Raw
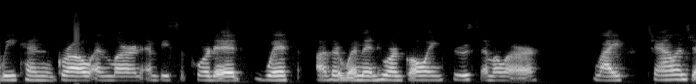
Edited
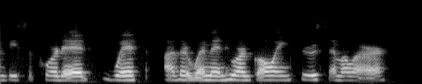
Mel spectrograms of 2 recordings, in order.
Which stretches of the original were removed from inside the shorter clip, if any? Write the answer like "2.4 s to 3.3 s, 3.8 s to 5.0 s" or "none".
none

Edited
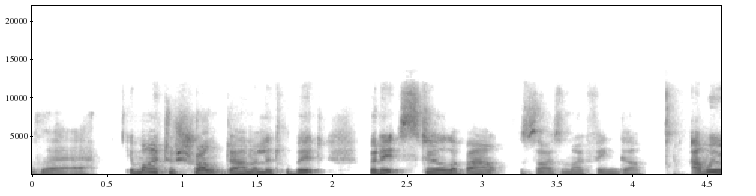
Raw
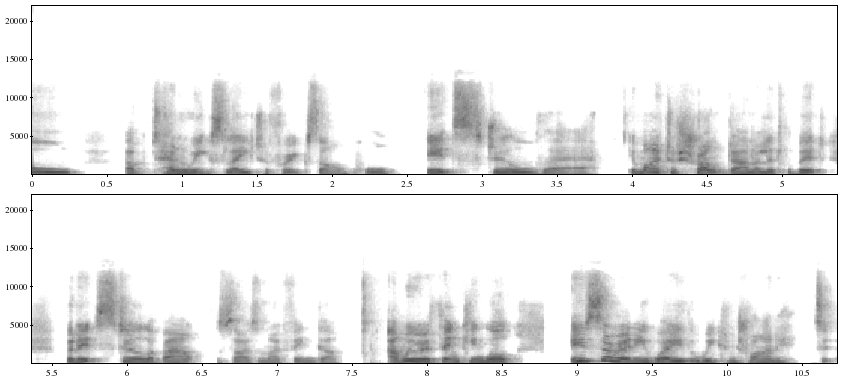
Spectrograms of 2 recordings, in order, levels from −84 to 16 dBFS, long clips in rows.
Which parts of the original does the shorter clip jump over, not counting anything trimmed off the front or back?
none

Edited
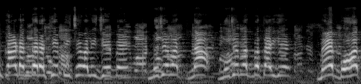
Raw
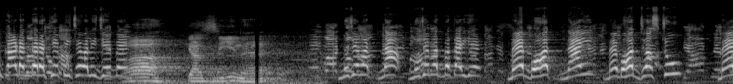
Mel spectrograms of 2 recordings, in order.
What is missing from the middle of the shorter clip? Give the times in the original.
1.3 s to 3.2 s

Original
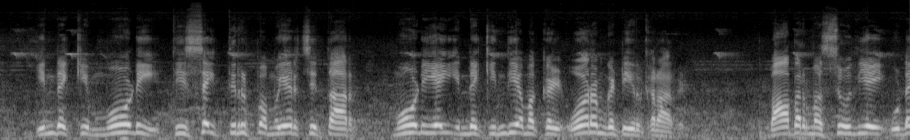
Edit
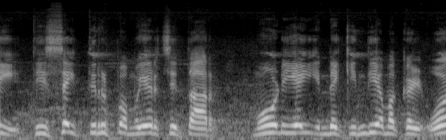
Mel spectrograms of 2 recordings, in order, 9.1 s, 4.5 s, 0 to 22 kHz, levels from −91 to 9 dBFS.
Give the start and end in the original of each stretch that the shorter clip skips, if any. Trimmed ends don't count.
none

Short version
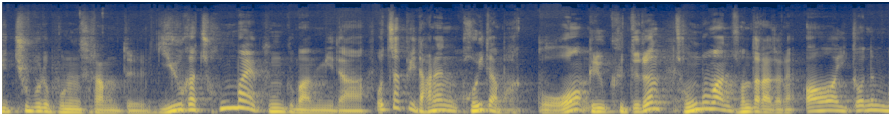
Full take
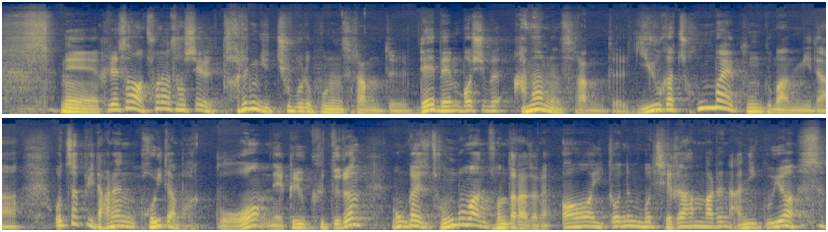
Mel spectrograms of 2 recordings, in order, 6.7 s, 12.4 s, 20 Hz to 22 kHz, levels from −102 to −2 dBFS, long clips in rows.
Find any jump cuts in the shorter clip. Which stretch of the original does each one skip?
3.0 s to 4.6 s, 6.3 s to 6.5 s, 8.5 s to 9.1 s

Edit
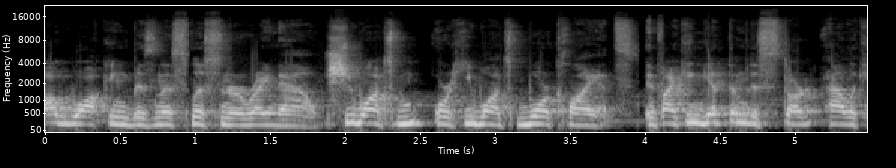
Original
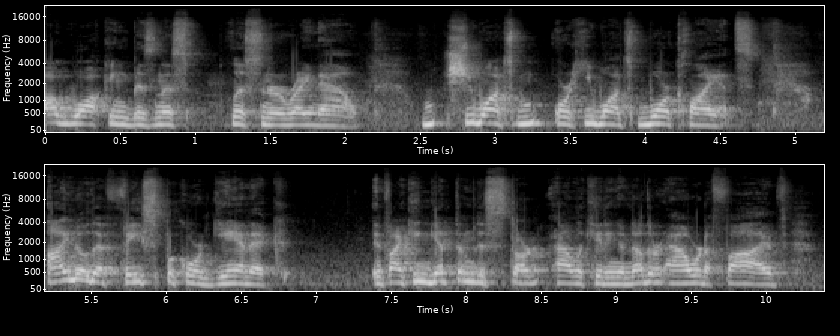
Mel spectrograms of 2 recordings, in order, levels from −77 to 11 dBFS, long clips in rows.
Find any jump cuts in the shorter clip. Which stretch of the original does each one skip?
0.9 s to 1.2 s, 2.2 s to 2.7 s, 4.6 s to 7.2 s

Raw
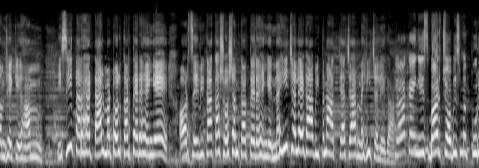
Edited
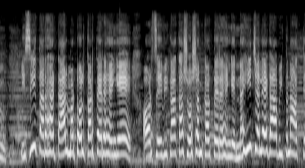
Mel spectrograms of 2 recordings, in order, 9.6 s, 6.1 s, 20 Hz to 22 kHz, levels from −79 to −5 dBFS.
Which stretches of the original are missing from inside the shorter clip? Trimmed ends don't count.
none

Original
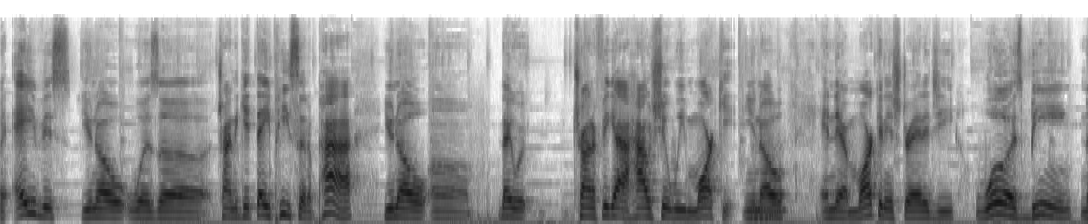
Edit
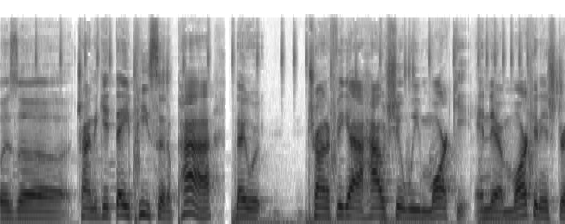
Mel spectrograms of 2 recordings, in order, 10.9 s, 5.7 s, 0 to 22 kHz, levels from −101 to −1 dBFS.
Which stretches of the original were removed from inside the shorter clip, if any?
3.6 s to 4.9 s, 7.3 s to 8.1 s

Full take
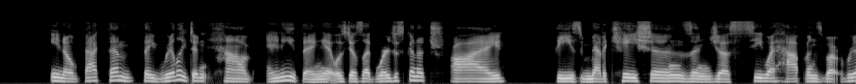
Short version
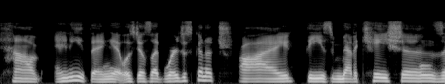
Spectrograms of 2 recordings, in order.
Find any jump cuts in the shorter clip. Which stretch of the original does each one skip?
5.1 s to 5.5 s

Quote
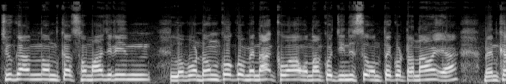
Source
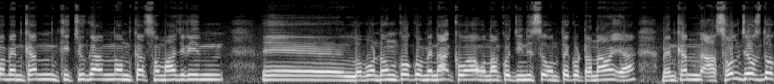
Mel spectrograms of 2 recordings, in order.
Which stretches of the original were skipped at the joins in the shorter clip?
2.4 s to 3.5 s

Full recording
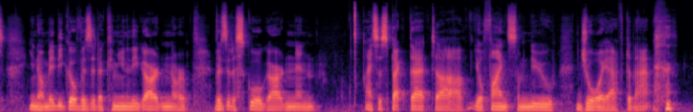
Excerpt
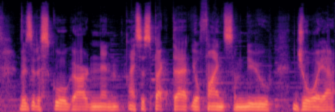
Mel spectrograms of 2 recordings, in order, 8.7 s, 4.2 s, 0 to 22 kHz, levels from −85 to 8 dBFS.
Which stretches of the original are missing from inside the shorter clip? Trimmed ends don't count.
4.0 s to 4.5 s, 5.3 s to 5.9 s

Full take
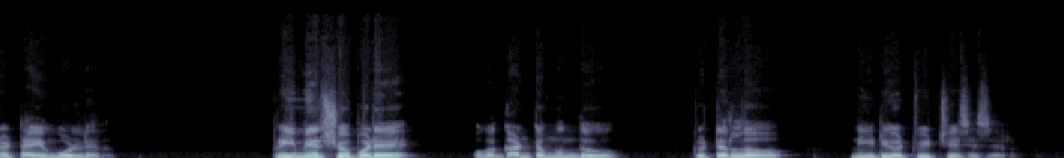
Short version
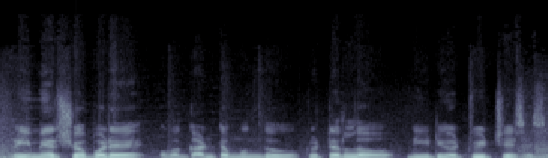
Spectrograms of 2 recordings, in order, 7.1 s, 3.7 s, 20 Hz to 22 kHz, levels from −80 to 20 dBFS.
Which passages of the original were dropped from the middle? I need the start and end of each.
3.3 s to 4.1 s, 5.3 s to 5.6 s

